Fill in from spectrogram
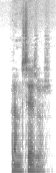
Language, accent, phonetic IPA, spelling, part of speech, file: Catalan, Valencia, [fɾanˈse.zos], francesos, adjective / noun, LL-Q7026 (cat)-francesos.wav
- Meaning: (adjective) masculine plural of francès (Valencian: francés)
